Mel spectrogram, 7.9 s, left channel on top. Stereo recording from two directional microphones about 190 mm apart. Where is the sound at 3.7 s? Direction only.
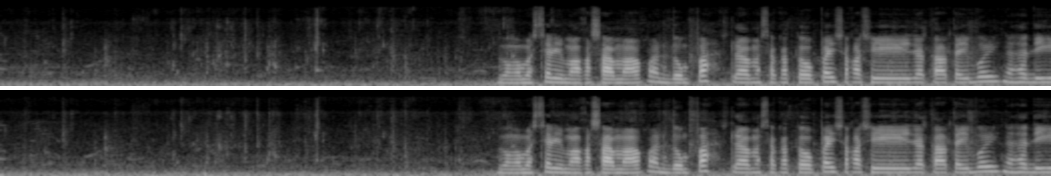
5° right (ahead or behind).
